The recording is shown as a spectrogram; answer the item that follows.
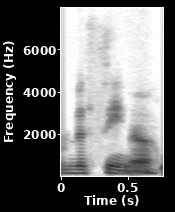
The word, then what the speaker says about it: Messina: My name is Jennifer Messina, like Meth.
